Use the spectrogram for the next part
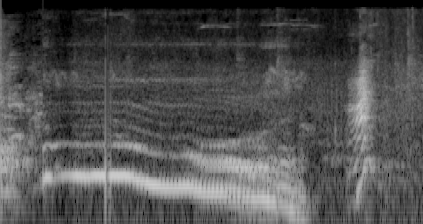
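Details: Luoluo, a pet Alaskan Malamute that helps look after its young owner, gives a long, wavering, slowly falling howl lasting about three seconds. A short higher yelp follows, with human speech in the background.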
